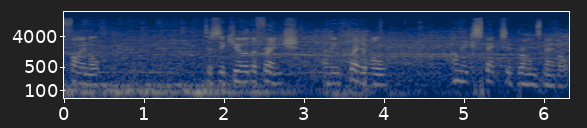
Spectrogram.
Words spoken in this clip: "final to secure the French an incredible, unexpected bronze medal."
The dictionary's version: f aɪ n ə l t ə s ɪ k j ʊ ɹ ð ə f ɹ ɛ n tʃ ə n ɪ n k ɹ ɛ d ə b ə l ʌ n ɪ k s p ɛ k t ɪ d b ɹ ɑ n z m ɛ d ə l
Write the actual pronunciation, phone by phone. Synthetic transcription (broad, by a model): f aɪ n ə l t ə s ɪ k j ʊ ɹ ð ə f ɹ ɛ n tʃ ə n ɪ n k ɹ ɛ d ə b ə l ʌ n ɪ k s p ɛ k t ɪ d b ɹ ɑ n z m ɛ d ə l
